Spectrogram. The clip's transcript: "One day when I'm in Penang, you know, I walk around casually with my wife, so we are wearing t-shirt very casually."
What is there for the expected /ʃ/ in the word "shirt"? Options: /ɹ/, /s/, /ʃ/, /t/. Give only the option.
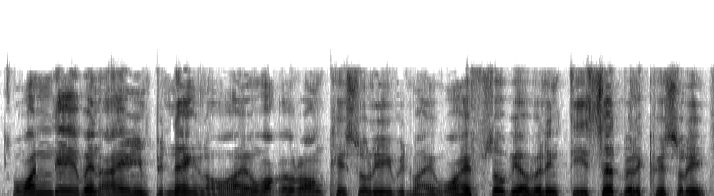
/s/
